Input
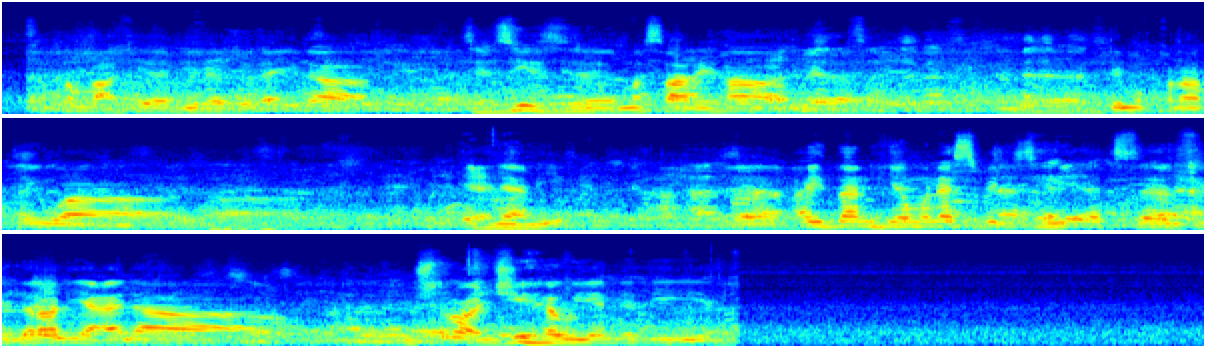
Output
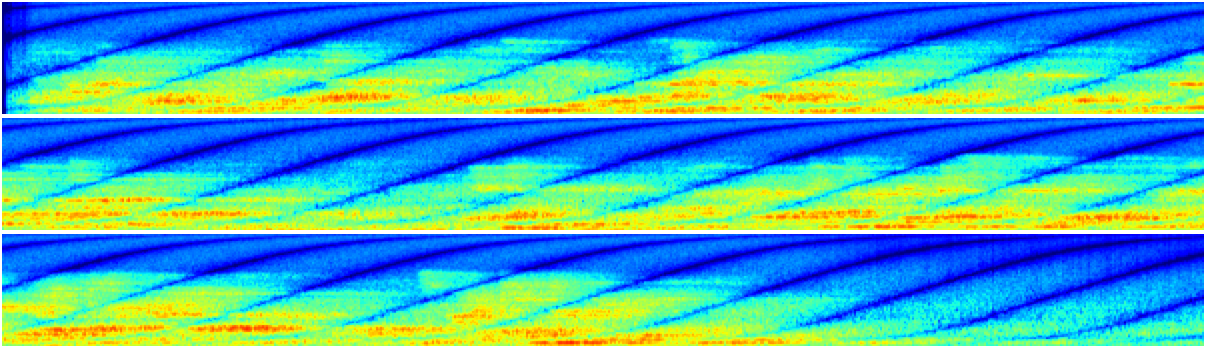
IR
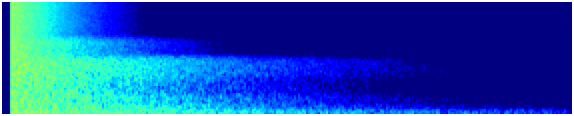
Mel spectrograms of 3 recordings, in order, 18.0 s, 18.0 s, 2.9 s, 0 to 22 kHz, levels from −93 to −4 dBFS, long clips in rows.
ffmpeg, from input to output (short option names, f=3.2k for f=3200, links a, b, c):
-filter_complex "[0:a]equalizer=f=310:w=1.6:g=-13.5,acrossover=split=110[a][b];[b]asoftclip=type=tanh:threshold=-31.5dB[c];[a][c]amix=inputs=2:normalize=0[d];[1:a]atrim=start_sample=2205[e];[d][e]afir=irnorm=-1:irlink=0,aresample=11025,aresample=44100,asettb=1/sr,asplit=3[f][g][h];[f]atrim=end=2.934[i];[g]atrim=start=2.93:end=3.41,asetpts=PTS-STARTPTS,afade=t=in:d=0.004:c=qsin,afade=t=out:st=0.476:d=0.004:c=qsin,equalizer=f=2.7k:w=1.3:g=-9.5[j];[h]atrim=start=3.406[k];[i][j]acrossfade=d=0.004:c1=hsin:c2=qsin[l];[l][k]acrossfade=d=0.004:c1=qsin:c2=hsin,acrusher=bits=7:mix=0:aa=0.000001,asplit=2[m][n];[n]afreqshift=1.3[o];[m][o]amix=inputs=2:normalize=1,volume=3dB"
